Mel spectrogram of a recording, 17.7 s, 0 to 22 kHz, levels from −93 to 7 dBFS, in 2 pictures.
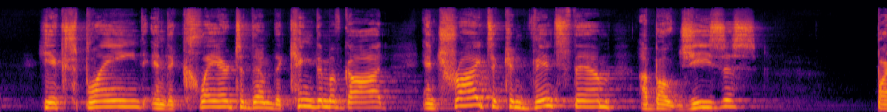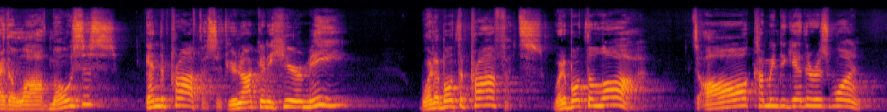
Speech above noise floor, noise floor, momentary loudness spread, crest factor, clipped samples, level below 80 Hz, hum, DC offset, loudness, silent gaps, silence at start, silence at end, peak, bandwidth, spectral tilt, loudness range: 54 dB; -71 dBFS; 6 LU; 14 dB; under 0.1%; -60 dBFS; none; under 0.1%; -17 LUFS; none; 0.4 s; 0.2 s; -4 dBFS; 16 kHz; -4 dB/octave; 2 LU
